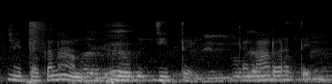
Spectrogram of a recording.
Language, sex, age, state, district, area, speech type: Maithili, female, 60+, Bihar, Madhepura, rural, spontaneous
